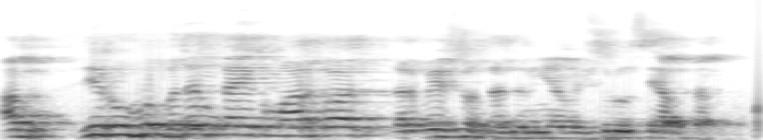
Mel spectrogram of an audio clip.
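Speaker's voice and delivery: ordinary talk, nothing marked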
